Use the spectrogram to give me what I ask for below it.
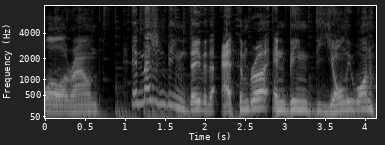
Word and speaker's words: Attenborough: There's too many O's in there to just be Attenborough. Attenborough.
